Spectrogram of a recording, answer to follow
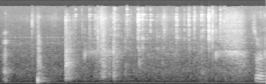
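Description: Potatoes and kitchenware being handled on a table: a few separate knocks, then from about a second in a quicker run of small clicks, clinks and rattles.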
